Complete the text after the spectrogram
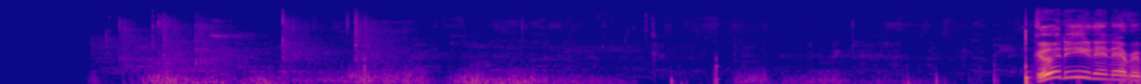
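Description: Men talk and call out at a distance in a large echoing hall.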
